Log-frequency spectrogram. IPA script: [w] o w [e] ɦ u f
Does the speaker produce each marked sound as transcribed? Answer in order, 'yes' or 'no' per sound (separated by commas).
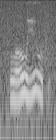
yes, no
